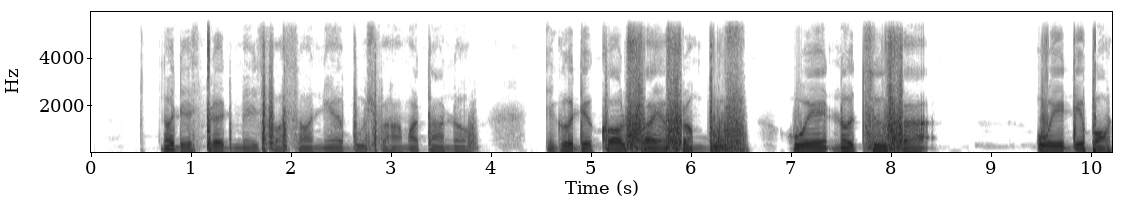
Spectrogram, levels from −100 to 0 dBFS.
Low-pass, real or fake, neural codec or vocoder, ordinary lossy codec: 5.4 kHz; real; none; none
